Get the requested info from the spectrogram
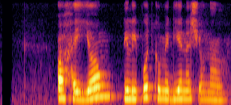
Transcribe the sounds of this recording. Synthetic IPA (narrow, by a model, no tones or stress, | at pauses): ʔɔhajɔŋd̥ilipʊt̪̚komedianasional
